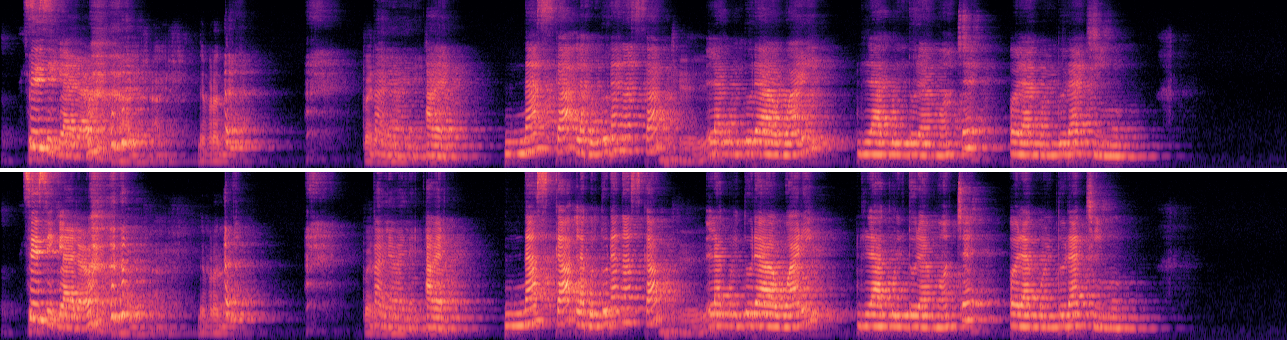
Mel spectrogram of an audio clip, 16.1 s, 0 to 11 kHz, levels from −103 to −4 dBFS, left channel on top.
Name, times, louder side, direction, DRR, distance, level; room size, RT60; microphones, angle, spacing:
voice 1, 0.3-1.6 2.8-3.0 3.8-4.2 4.6-5.7 6.3-8.3 8.8-10.3 10.7-12.2 12.6-14.2, right 2 dB, 60° right, 6 dB, 5.9 m, -26 dB
voice 2, 1.4-2.8 4.5-5.4 8.2-9.0 14.6-14.7, left 2 dB, 40° left, 3 dB, 4.9 m, -40 dB
29.0 x 21.0 x 9.4 m, 0.99 s
head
